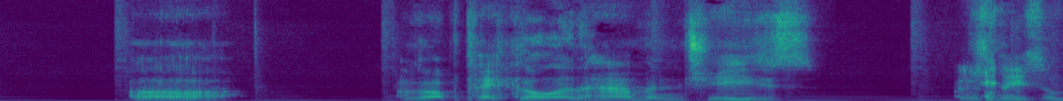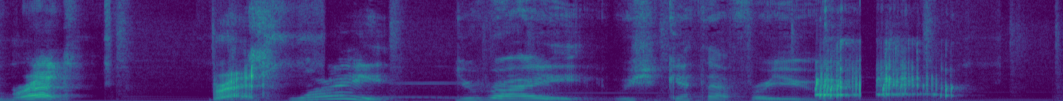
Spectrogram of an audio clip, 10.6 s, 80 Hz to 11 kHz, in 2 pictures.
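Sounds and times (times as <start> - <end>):
speech: 0.6 - 1.2, 2.0 - 4.1, 4.8 - 9.7
loud guttural burp: 9.4 - 10.2.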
